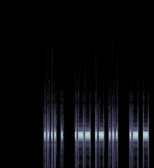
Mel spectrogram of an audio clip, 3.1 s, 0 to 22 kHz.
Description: Morse code, heard as a keyed tone, about 34 wpm, 700 Hz. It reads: HE WAS AT
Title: Sentences from Top 1400 Words 35wpm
